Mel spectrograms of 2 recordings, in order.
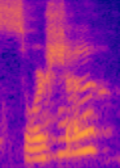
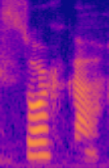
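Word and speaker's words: Sorcha: I thought her name was Sorsha, and the audiobook says her name different. How's it pronounced? Sorhaya or something like that? Sora. She says it like Sorka. Sorka?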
